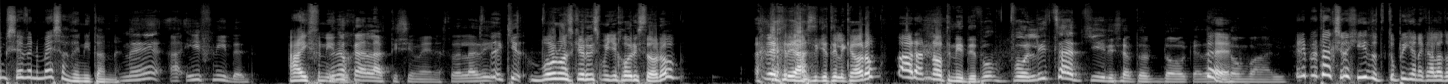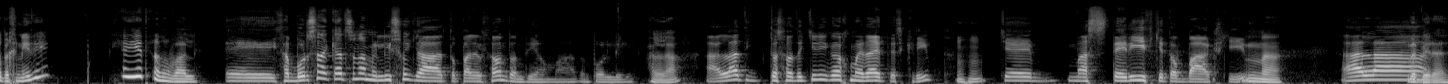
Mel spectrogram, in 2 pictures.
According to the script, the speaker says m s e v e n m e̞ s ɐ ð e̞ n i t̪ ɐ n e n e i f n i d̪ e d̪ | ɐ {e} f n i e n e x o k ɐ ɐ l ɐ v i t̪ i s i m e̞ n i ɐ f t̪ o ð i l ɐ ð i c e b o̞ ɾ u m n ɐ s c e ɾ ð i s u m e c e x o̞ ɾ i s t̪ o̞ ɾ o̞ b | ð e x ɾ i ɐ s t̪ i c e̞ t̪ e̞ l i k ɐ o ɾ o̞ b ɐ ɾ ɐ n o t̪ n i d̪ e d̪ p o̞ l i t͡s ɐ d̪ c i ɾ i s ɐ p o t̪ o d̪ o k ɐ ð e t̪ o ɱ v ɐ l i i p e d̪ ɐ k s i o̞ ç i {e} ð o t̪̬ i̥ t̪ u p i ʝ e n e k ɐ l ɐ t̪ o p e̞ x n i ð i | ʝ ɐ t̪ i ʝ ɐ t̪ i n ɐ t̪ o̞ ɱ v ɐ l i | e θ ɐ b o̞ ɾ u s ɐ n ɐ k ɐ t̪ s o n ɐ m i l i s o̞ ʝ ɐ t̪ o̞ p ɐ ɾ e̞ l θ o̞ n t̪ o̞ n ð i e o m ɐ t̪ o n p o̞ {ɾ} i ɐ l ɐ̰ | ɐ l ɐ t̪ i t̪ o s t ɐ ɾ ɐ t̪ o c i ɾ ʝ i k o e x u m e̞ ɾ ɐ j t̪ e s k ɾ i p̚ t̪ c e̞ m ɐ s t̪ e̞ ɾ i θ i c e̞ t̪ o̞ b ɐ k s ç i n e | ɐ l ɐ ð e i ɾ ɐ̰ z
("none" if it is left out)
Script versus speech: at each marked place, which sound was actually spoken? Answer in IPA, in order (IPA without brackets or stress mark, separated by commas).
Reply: i, i, l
